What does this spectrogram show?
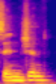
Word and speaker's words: St John: CH yeah I know St John is pronounced singen I mean the thing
